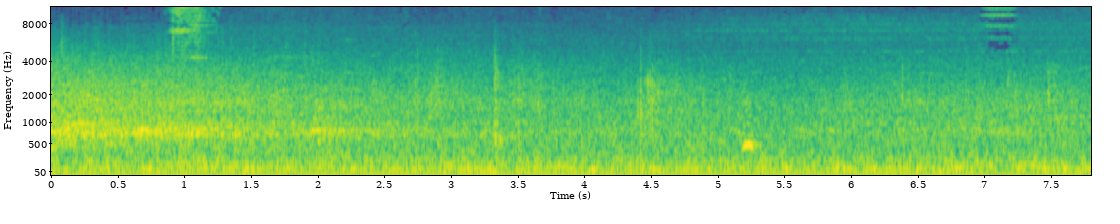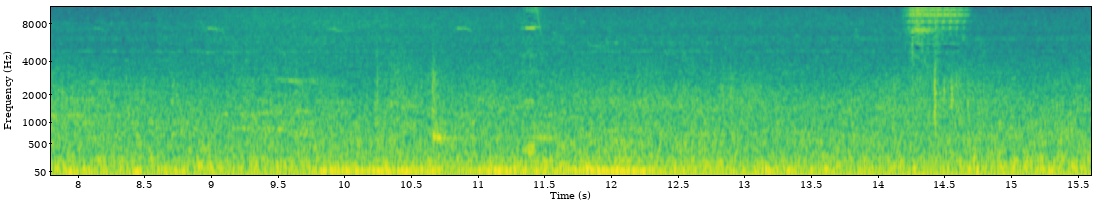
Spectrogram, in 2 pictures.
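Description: A soft electronic swish sounds as a digital magazine page turns.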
